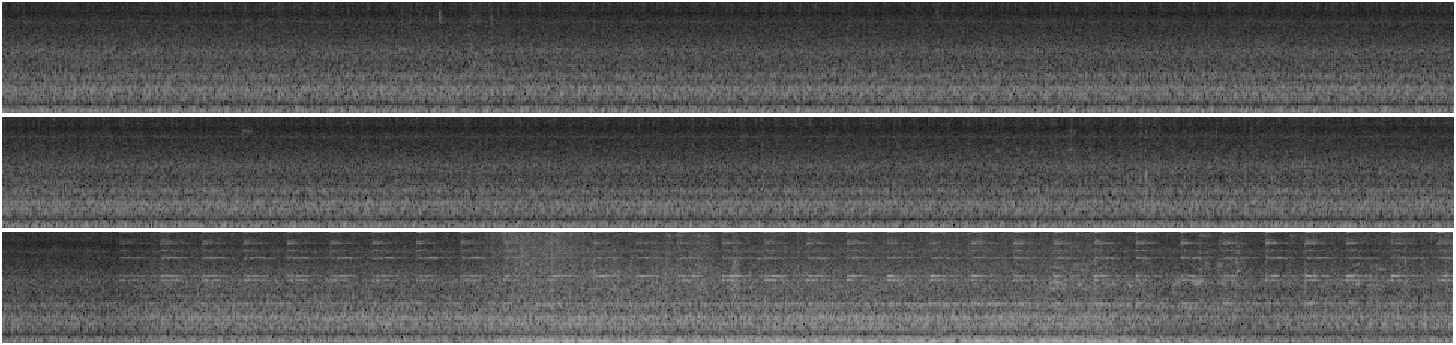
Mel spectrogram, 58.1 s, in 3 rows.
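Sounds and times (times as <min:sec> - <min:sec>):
train rumbling by: 0:00.0 - 0:58.0.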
